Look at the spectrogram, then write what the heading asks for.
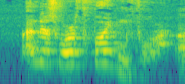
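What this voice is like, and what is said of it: Put-on Scottish accent. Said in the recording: “Is that a Scottish accent?”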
